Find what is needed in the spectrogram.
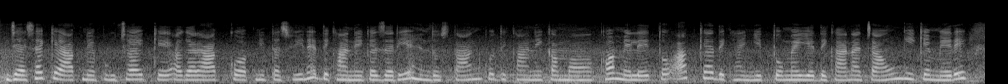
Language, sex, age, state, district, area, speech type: Urdu, female, 30-45, Uttar Pradesh, Aligarh, rural, spontaneous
